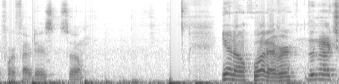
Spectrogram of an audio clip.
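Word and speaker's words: Tso: do with clothes no it's pronounced so TS o so oh then we're talking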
